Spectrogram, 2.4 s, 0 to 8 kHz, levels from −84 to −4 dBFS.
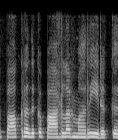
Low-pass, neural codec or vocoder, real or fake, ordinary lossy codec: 7.2 kHz; codec, 16 kHz, 0.5 kbps, X-Codec, WavLM features, trained on Multilingual LibriSpeech; fake; none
